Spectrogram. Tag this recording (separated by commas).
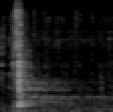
Bicycle, Vehicle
